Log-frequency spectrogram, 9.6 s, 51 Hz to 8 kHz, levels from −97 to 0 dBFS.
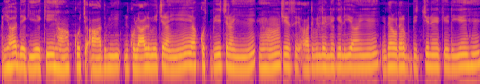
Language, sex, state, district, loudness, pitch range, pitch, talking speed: Hindi, male, Uttar Pradesh, Hamirpur, -21 LUFS, 140-150 Hz, 145 Hz, 185 wpm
